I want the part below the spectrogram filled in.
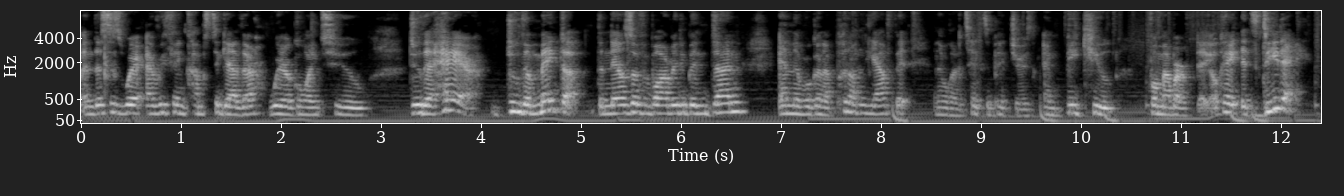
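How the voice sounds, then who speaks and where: A woman beauty vlogger who just woke up, chatting to camera with a low morning voice in a rambling, playful way. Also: fairly quick, fairly bright tone, faint music behind. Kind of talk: casual chat to camera.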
